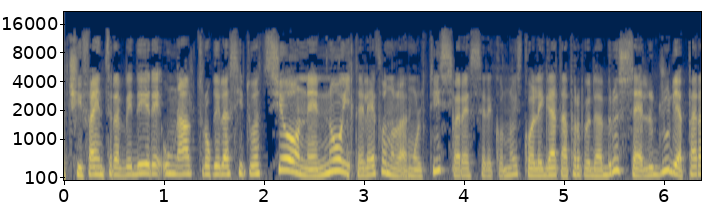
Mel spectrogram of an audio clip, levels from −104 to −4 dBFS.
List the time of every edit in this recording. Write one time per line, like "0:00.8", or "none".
0:01.5
0:02.8
0:03.4
0:03.9
0:04.5

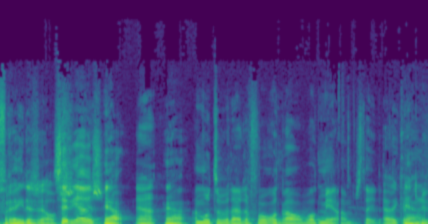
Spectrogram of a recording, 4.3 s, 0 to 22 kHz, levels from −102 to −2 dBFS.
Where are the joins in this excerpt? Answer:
0:02.0
0:02.8
0:03.4

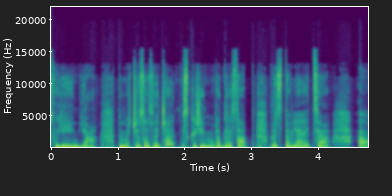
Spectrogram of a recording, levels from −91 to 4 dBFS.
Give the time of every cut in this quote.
0:01.9
0:02.5

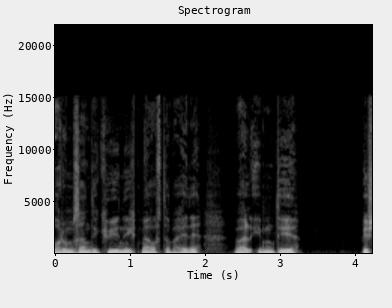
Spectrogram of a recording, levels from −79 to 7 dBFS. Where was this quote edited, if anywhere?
none

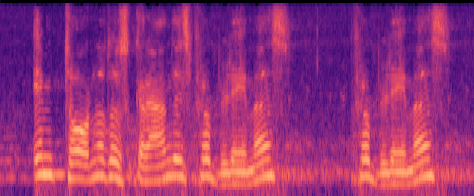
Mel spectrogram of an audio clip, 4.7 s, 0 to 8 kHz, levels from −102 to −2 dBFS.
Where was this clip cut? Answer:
0:03.5

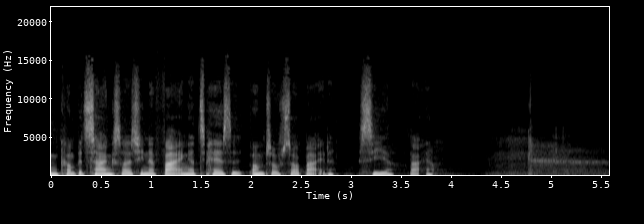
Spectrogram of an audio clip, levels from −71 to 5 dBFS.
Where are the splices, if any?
0:01.5
0:02.0
0:03.6

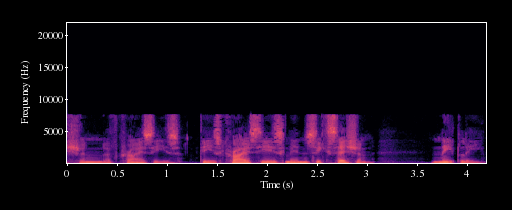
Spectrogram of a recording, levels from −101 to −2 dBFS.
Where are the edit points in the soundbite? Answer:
0:01.2
0:02.2

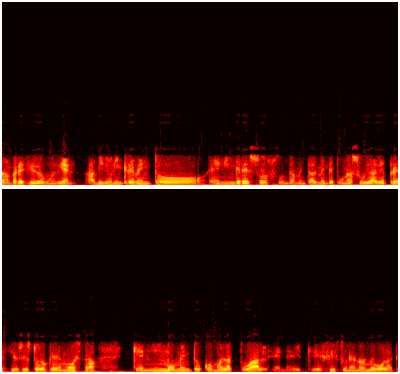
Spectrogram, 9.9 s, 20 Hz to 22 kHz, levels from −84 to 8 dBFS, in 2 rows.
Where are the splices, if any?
none

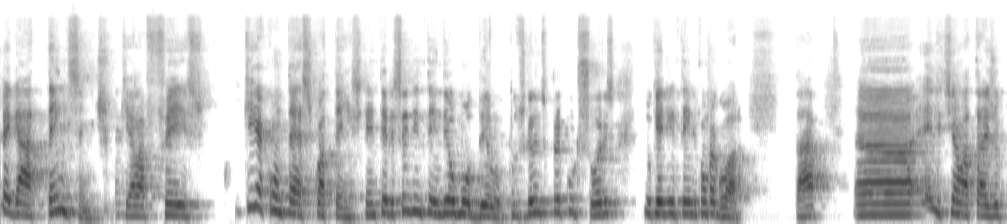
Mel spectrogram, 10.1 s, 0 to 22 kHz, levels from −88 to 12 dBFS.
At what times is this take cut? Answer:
0:01.2
0:02.4
0:05.1
0:07.1

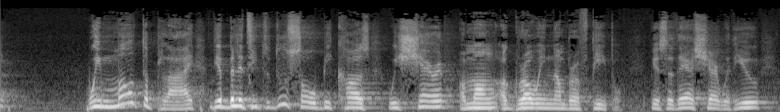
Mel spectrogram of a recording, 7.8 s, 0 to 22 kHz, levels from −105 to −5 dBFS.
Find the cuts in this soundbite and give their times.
none

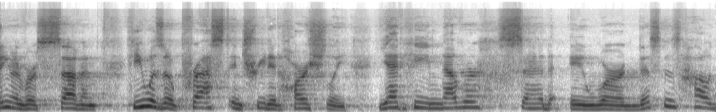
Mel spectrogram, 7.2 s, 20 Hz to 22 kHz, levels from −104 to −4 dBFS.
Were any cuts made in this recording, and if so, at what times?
none

